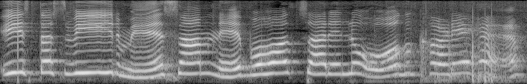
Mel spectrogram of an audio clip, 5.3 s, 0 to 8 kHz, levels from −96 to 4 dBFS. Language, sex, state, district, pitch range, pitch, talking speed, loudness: Hindi, female, Jharkhand, Garhwa, 335-400 Hz, 375 Hz, 100 wpm, -14 LUFS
